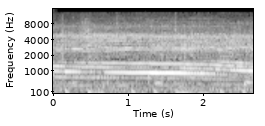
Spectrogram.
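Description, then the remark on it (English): Alexei Navalny, aboard a plane, lets out long, low screams of pain, rising and falling in repeated groaning cries over a steady mechanical engine drone, loud throughout. “You know, there's a whole group of people have gathered around him, trying to keep him awake, keep him conscious, and people took videos where you can just hear Navalny letting out these just animal screams, these long, low screams of pain.”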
